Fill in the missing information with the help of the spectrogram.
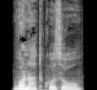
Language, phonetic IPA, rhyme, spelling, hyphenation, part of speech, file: Hungarian, [ˈvonɒtkozoː], -zoː, vonatkozó, vo‧nat‧ko‧zó, verb / adjective, Hu-vonatkozó.ogg
- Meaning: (verb) present participle of vonatkozik; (adjective) 1. concerning, regarding, relative (to someone or something: -ra/-re) 2. relative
